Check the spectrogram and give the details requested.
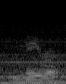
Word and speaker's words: Mara: I think it's Mara, actually, because there's a long A on her name.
